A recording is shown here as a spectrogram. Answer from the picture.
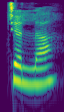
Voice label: "jhalla", Punjabi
